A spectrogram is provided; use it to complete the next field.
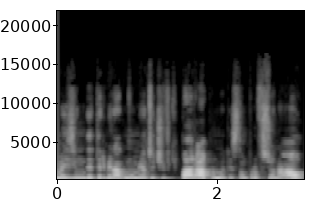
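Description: A man's very fast speech in a monotone, flat intonation. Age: 40s. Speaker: financial advisor. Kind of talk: interview.

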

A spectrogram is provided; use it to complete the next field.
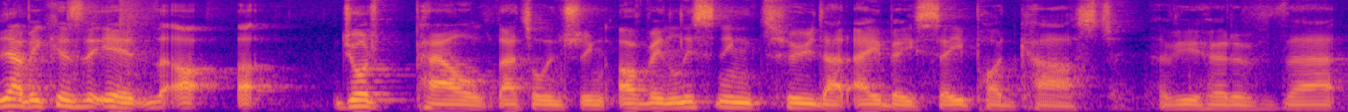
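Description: In an Australian accent, a man of medium pitch talks at a moderate pace with ordinary pitch variation. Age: 20s. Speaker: podcast co-host. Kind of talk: casual chat. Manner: animated, laughing often.

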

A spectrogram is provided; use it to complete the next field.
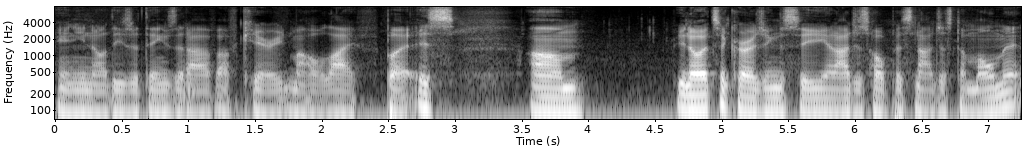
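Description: A man's very deep, low voice carries vocal fry as he talks fairly quickly, his pitch varying in an ordinary way. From Mississippi, US South. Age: 20s. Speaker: church member, podcast guest. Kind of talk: casual discussion. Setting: studio.

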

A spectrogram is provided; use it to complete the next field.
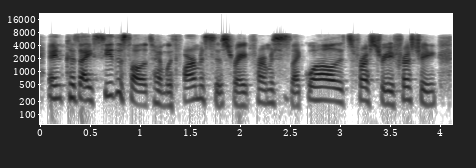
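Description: With a Spanish accent, a woman speaks with lively intonation. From Nogales, Arizona, US Southwest border. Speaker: pharmacy executive and association president. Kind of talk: interview, professional conversation.

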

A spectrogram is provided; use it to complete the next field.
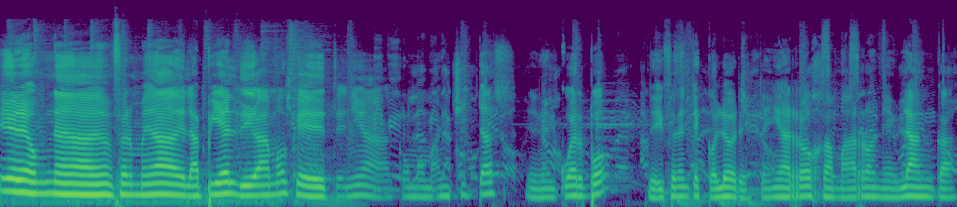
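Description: This man's fairly high-pitched voice is an ordinary speaking voice with ordinary pitch variation. He talks at a fairly slow pace, with big swings in loudness. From Uruguay, Colonia. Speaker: podcast co-host. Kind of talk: casual chat.

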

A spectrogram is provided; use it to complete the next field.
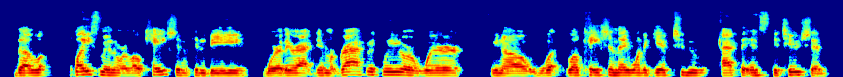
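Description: Speaking with an American accent, a man with a medium-pitched voice keeps a moderate pace, fairly even intonation and very even loudness. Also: hardly any pauses. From Michigan. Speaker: fundraising director. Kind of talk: interview.

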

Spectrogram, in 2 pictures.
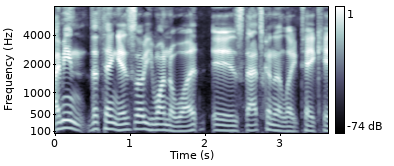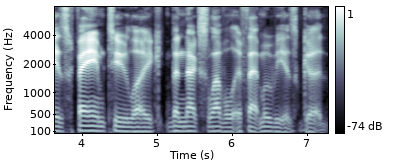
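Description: In an unremarkable speaking voice with an American accent, a man talks at a moderate pace with ordinary pitch variation and hardly any pauses, on a very clean recording with a silent background. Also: fairly low pitch for a man. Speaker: podcast co-host. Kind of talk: casual chat. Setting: studio. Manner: laughs often, joking.

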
